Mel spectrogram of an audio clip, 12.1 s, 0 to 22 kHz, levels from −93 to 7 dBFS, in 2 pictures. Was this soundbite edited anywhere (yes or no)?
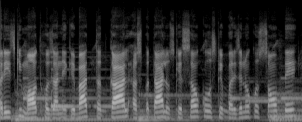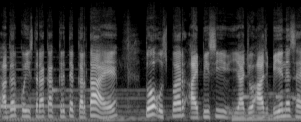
yes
